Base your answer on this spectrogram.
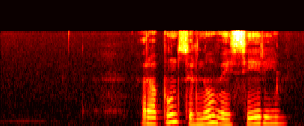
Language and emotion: Russian, neutral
